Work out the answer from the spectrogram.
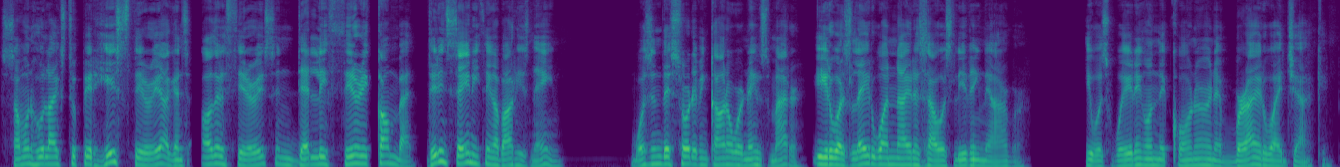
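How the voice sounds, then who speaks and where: An actor playing an easygoing, philosophical dock worker with cowboy airs in a video game, musing in an unhurried, folksy way. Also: male voice, medium pitch, no echo, studio quality, natural voice. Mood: amused, musing. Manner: unhurried, folksy musing, calls people friend and boya. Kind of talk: video game character dialogue.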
